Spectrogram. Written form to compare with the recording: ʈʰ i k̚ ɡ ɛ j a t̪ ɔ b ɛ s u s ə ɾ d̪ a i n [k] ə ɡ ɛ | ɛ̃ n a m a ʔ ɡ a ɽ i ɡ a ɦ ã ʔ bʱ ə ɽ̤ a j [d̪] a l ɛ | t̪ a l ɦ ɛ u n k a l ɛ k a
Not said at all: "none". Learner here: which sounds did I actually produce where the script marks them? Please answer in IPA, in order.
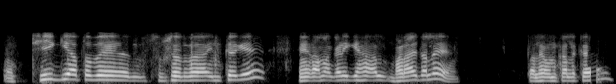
k, d̪

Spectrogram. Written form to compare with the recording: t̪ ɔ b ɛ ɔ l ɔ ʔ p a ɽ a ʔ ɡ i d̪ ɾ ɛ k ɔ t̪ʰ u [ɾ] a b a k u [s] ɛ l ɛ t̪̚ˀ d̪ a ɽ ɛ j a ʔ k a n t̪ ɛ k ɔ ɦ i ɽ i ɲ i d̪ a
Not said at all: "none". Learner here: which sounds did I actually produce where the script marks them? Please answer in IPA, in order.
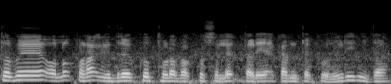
ɽ, s

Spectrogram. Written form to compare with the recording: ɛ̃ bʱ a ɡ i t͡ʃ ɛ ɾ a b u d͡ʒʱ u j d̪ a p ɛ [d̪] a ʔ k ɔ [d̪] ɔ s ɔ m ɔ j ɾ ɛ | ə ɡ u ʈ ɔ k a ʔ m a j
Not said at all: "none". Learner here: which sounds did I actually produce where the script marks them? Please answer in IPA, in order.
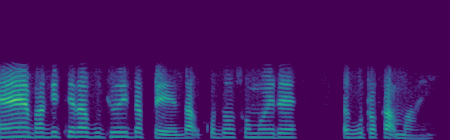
d̪, d̪

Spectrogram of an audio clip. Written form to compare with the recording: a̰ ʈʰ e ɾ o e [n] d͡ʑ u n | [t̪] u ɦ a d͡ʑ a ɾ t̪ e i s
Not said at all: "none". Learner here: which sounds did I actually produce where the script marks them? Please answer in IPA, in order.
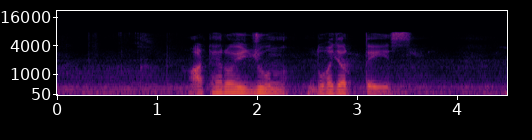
none, d̪

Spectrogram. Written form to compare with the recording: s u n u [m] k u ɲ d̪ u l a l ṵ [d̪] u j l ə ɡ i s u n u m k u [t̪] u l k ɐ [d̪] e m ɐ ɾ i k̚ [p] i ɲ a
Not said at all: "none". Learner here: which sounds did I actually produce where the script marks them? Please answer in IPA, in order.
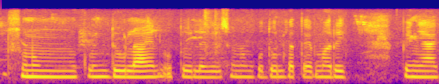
m, t̪, d̪, t̪, p

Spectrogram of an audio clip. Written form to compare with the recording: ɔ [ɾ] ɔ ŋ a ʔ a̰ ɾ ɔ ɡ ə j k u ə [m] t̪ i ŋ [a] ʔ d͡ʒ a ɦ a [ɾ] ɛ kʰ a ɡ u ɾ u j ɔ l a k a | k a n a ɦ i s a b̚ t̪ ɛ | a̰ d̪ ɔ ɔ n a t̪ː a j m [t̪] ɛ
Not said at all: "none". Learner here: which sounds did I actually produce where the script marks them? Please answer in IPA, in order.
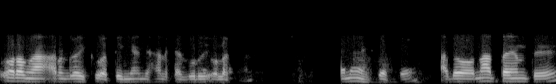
ɾ, none, a, l, t̪

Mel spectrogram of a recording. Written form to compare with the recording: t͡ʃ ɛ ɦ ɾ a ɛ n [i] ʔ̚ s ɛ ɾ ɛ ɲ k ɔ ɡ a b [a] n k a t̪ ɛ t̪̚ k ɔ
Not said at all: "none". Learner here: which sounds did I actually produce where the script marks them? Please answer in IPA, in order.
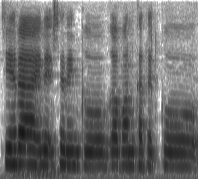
ɛ, a

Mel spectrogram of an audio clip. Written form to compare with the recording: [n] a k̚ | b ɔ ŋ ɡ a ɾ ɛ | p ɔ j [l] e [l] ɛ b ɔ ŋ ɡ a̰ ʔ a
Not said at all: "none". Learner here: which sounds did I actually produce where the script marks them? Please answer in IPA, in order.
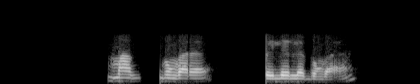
m, l, l

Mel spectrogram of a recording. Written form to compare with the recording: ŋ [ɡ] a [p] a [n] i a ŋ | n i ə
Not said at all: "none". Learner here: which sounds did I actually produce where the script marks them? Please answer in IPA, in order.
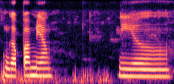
ɡ, p, m

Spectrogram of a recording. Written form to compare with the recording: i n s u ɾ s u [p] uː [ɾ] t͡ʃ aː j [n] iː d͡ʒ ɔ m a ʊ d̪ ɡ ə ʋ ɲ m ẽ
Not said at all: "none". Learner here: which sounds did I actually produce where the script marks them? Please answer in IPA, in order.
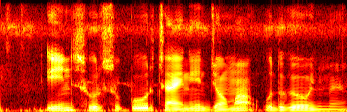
p, ɾ, n

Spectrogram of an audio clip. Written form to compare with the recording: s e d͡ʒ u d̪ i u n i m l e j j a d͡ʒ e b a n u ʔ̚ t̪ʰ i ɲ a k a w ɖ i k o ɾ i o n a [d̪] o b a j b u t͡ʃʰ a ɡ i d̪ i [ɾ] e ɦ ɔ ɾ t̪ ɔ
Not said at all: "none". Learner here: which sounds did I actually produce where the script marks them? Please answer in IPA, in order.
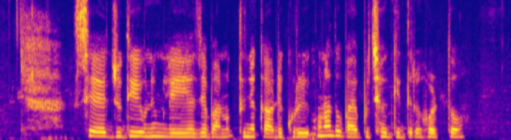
d̪, ɾ

